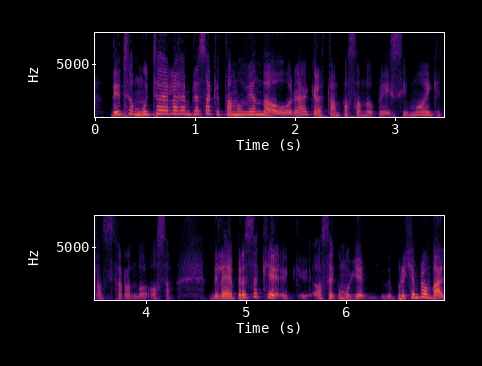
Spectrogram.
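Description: A woman with a Chilean accent talks very fast at a high pitch, with very wide pitch swings and big swings in loudness, on a very clean recording with a silent background. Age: 40s. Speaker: podcast host, entrepreneur. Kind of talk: casual chat.

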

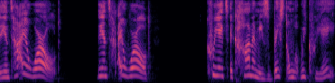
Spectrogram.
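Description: A woman with an American accent speaks in an animated tone with a high pitch and lively intonation, leaving long, frequent pauses. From Baltimore, Maryland, US. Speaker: journalist, podcaster and military veteran. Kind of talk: interview.

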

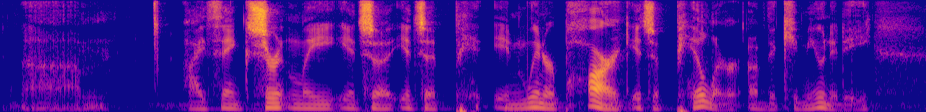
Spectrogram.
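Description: With lively intonation and big swings in loudness, a man speaks at a moderate pace in a fairly low, somewhat breathy voice on a very clean recording with a silent background. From New England. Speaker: church minister. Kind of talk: interview.

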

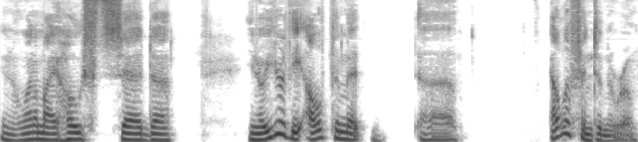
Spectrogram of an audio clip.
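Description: The voice is somewhat breathy, with a dark, mellow tone and ordinary pitch variation at a moderate pace. It comes through dry and close with no echo, in a very clean recording with a silent background. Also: man. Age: 70s. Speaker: psychiatrist and author. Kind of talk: casual interview.

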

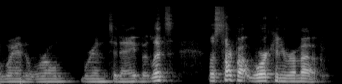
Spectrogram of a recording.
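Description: A man with an American accent talks at a very fast clip in a medium pitch. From Appalachia, US. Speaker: company CEO and co-founder. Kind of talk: interview. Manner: animated.

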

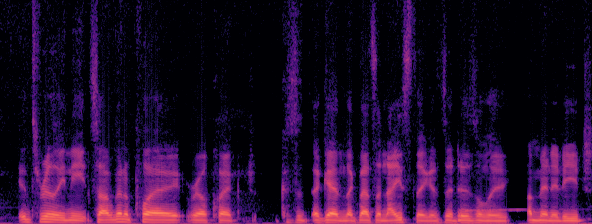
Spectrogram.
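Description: A man with an unremarkable speaking voice talks at a fairly quick pace, his pitch fairly low and his intonation fairly even. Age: 20s. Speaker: podcast co-host. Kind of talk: casual chat.

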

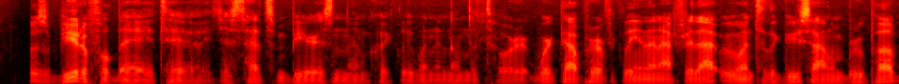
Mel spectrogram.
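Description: A man talks at a very fast pace with hardly any pauses. His pitch is very deep and low, and his intonation fairly even. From New Jersey. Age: 20s. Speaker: podcast co-host. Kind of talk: casual chat.

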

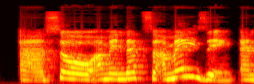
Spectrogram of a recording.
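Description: Someone speaks at a very slow pace with an Italian accent. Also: woman. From Italy. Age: 50s. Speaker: journalist and magazine founder. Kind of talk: interview. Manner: halting.

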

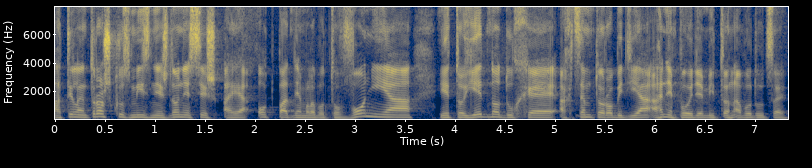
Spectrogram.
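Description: With an unremarkable speaking voice, a man talks at a moderate pace and fairly high pitch, his loudness very even and his pitch variation ordinary. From eastern Slovakia. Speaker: podcast host. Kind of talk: casual interview.

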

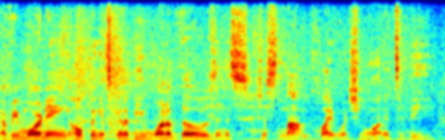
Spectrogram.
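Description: A man with an American accent speaks very fast while music plays in the background. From Jersey City, New Jersey. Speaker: musician. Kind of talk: interview. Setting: cafe.

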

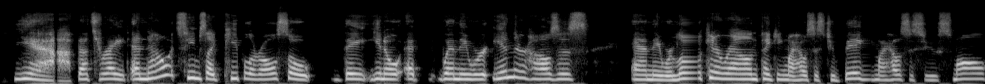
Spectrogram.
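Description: A high-pitched woman with a western Canadian accent, fairly even in intonation at a moderate pace, dry and close with no echo, very clean recording, silent background. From British Columbia, Canada. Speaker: real estate team leader. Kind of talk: podcast interview.

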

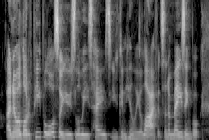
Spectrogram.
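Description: A woman speaks with an Australian accent and fairly even intonation. The recording is very clean, with a silent background. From Australia, New South Wales. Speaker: podcast host, personal development coach. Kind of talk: motivational monologue.

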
